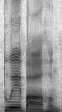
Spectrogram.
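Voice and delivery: "তুয়ে বাহং" slowly, tu-e baa-hong; broken-down pronunciation. Shown as a demonstration. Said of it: "ভেঙে উচ্চারণ করি".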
